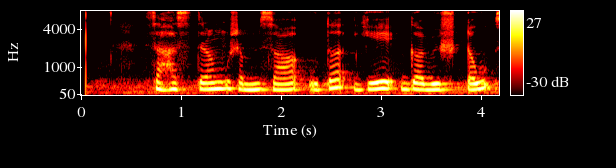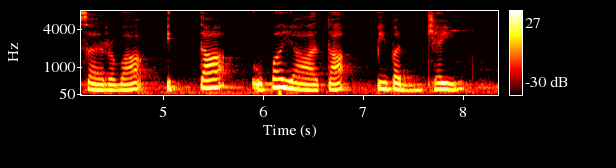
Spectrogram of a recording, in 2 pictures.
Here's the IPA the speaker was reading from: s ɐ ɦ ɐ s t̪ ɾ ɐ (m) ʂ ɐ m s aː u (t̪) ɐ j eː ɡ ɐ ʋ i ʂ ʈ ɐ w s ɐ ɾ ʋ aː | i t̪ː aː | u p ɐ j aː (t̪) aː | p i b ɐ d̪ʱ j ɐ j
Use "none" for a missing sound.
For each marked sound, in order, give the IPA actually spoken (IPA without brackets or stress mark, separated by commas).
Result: m, t̪, t̪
